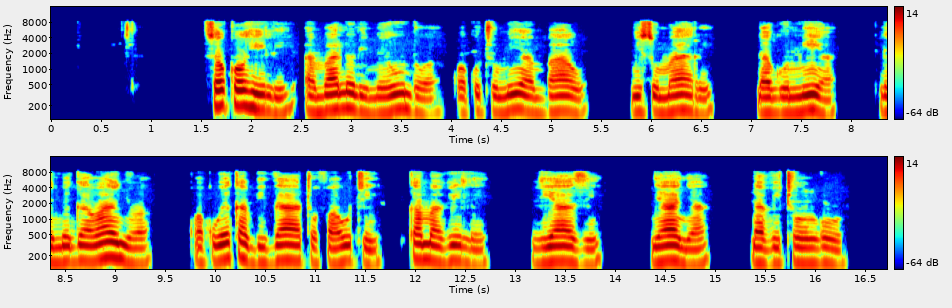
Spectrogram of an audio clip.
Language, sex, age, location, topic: Swahili, female, 25-35, Nairobi, finance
